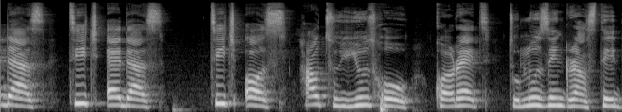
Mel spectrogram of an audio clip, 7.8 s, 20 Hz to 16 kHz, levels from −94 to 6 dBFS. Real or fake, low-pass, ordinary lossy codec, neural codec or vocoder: real; 14.4 kHz; none; none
